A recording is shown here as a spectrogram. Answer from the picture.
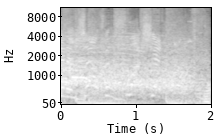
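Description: Arena crowd noise, with a basketball being dribbled on a hardwood court.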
